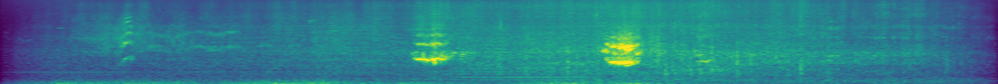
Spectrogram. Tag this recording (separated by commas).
Motor vehicle (road), Vehicle, Car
